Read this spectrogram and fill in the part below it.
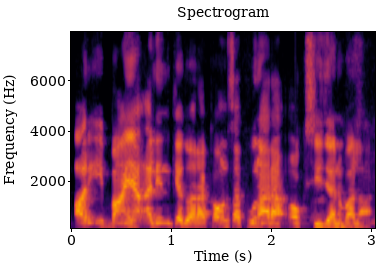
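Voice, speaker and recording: A man's voice: on the high side, expressive, fairly quick, fairly bright tone, highs cut off. A man teaching a class, firing questions at the students and repeating the key terms. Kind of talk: classroom lecture.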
